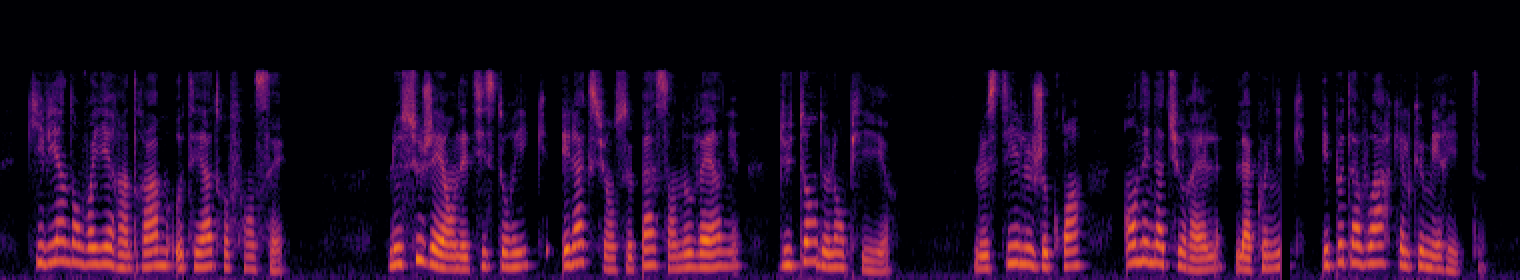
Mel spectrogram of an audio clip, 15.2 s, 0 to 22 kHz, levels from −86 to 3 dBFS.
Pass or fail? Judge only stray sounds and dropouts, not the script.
fail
